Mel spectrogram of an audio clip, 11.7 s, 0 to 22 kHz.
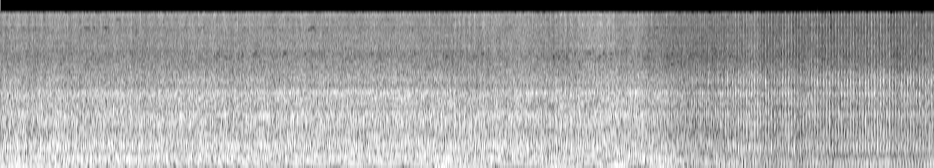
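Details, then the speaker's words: Isuzu Panther 2.5 diesel, first cold start after rework, liners and sleeves thought to be non-original replacements: steady, even clatter with no knocks or misses; idles smoothly. "ternyata mesin juga tidak sebegitu kasar walaupun kondisi mesinnya menurut saya linernya sudah gantian seker juga sudah bukan orinya"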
